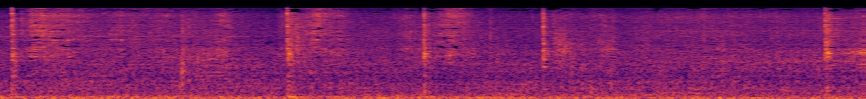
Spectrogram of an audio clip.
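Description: Mutton liver masala sizzling on a large iron tawa as a steel spatula stirs and scrapes across it, with a sharp clink of metal on metal every second or so. A steady low rumble runs underneath.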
